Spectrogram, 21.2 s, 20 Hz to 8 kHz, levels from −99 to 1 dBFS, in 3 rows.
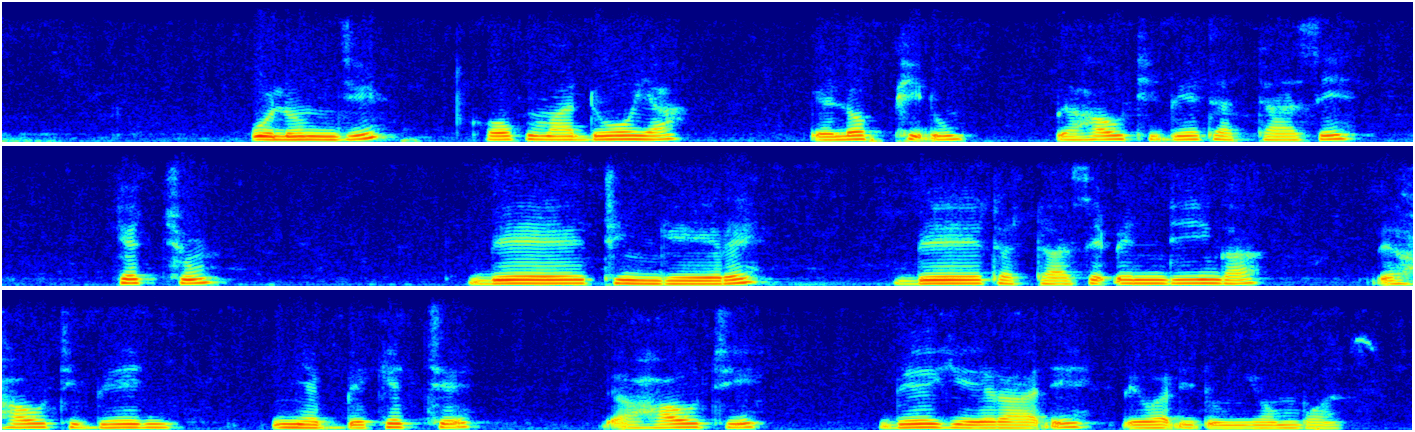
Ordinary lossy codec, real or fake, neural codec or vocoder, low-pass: Opus, 24 kbps; real; none; 7.2 kHz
